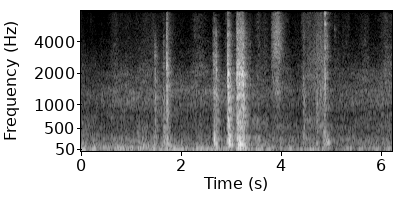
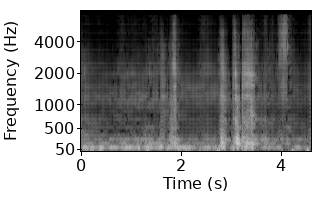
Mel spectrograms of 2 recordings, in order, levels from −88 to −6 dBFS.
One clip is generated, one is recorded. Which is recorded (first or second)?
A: first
